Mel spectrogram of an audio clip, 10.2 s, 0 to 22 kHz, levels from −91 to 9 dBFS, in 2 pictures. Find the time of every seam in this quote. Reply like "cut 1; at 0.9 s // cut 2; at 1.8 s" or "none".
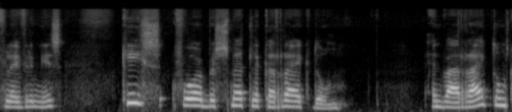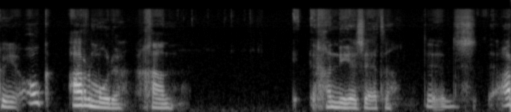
cut 1; at 4.4 s // cut 2; at 5.1 s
